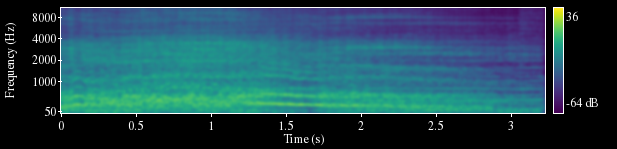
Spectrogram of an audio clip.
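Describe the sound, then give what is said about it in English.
A loud, growling dragon roar with a deep rumbling texture and a tone that slides downward, held for about three seconds before slowly fading. No voices are heard. “What is big with scales has wings and a long tail. A dragon!”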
